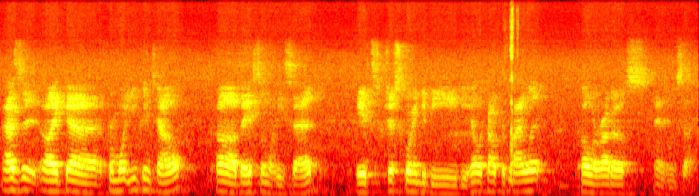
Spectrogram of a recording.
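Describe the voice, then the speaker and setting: A man's voice: medium pitch, fairly even intonation, fairly quick, darkish tone. Rambling man running a tabletop game. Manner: rambling, laughs often, many fillers. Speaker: game master. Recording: echoey, muffled, faint hiss.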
